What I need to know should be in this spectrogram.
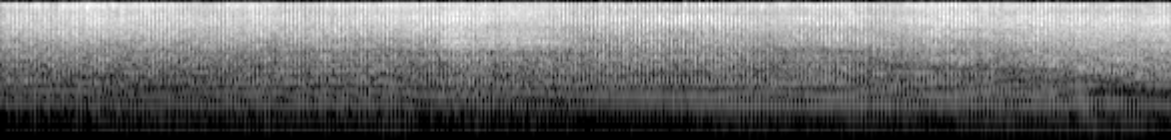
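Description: Steady engine drone with a harsh, rough grinding underneath that persists throughout the cut, pointing to a worn drive transmission.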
